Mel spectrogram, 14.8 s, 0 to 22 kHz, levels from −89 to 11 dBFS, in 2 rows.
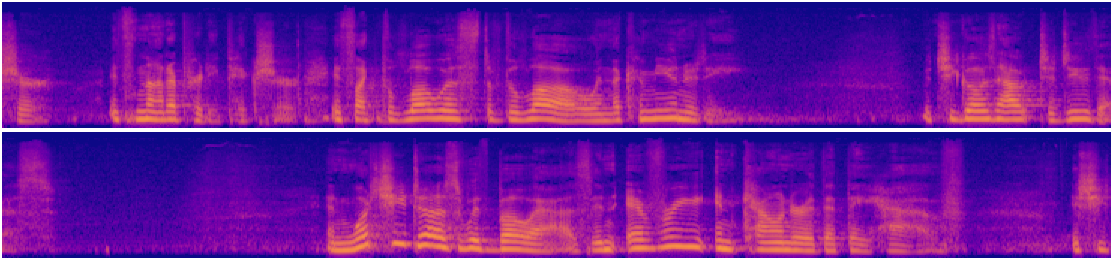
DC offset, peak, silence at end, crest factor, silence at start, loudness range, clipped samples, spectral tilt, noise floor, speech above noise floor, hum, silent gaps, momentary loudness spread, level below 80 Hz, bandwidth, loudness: under 0.1%; -8 dBFS; 0 s; 18 dB; 0 s; 6 LU; under 0.1%; -5 dB/octave; -62 dBFS; 37 dB; none; none; 15 LU; -80 dBFS; 17 kHz; -25 LUFS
